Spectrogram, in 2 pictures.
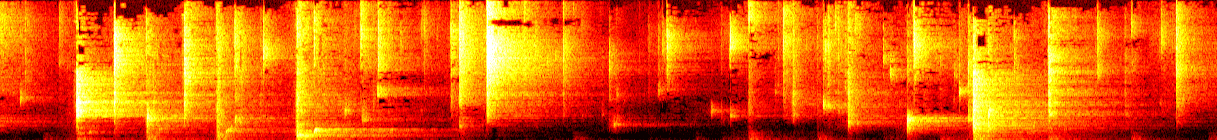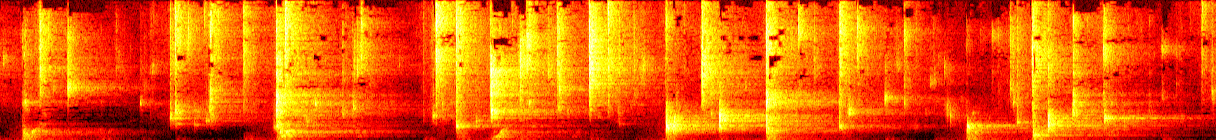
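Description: Drops of water plink and splash into still water, one after another.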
